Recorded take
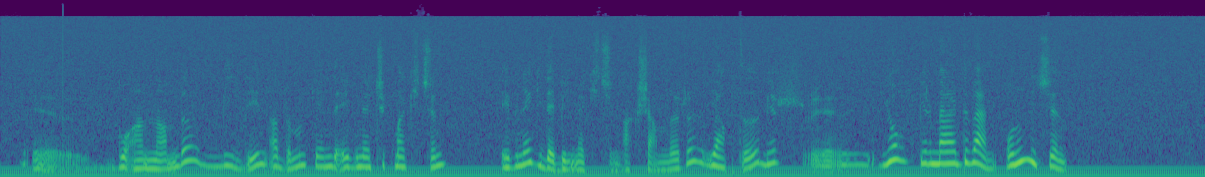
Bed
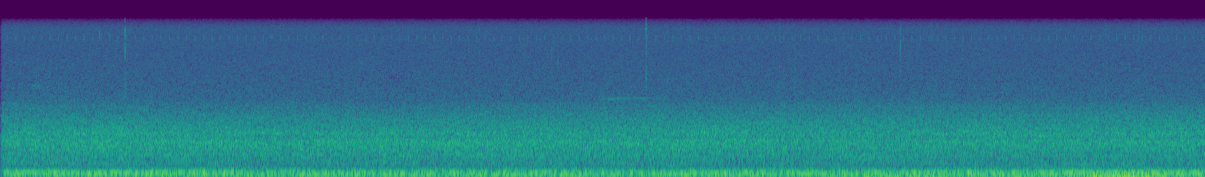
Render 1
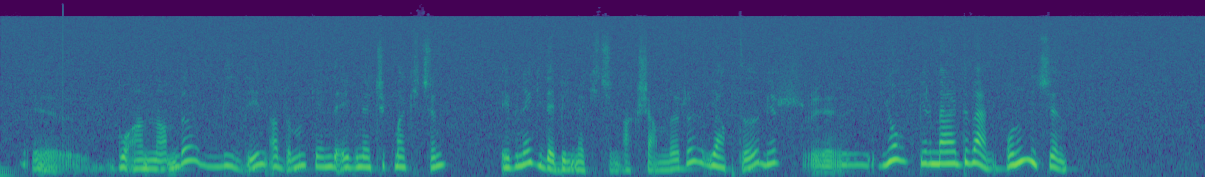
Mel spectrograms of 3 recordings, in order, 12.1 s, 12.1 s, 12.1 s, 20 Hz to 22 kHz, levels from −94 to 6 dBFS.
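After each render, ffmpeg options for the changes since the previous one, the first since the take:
-af "bandreject=f=50:t=h:w=4,bandreject=f=100:t=h:w=4,bandreject=f=150:t=h:w=4"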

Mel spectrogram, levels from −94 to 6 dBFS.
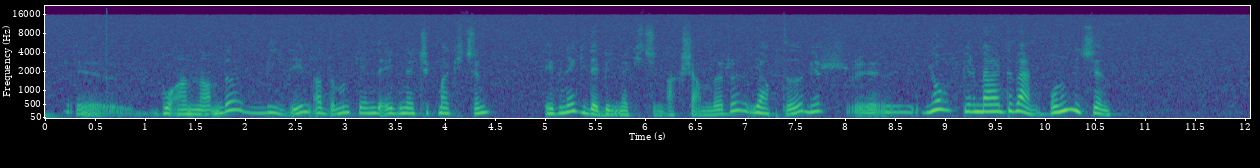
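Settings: -af "afftdn=nr=7:nf=-41"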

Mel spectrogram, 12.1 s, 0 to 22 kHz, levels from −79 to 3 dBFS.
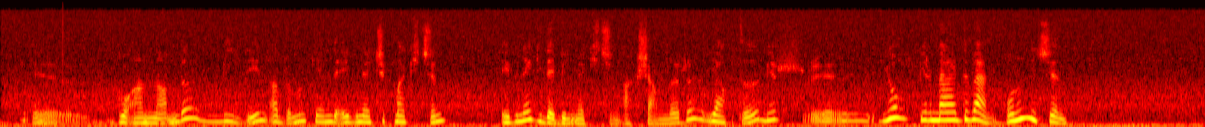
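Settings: -filter_complex "[1:a]volume=-17dB[a];[0:a][a]amix=inputs=2:normalize=0"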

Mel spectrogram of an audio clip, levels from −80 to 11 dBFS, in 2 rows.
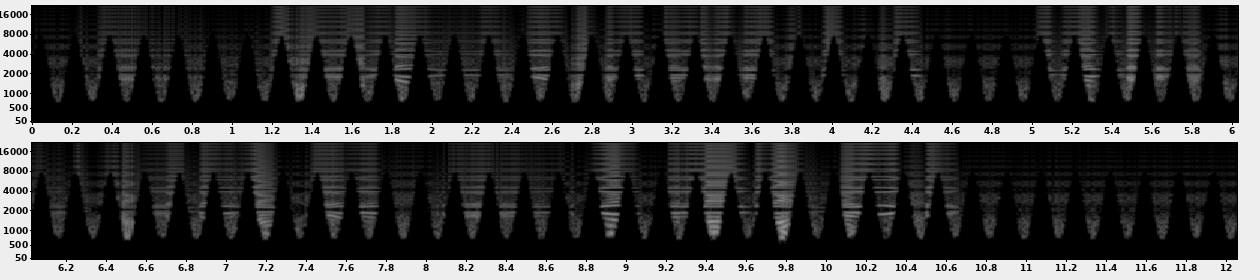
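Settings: -af "acrusher=samples=21:mix=1:aa=0.000001,afftfilt=real='re*gte(b*sr/1024,760*pow(7900/760,0.5+0.5*sin(2*PI*5.8*pts/sr)))':imag='im*gte(b*sr/1024,760*pow(7900/760,0.5+0.5*sin(2*PI*5.8*pts/sr)))':win_size=1024:overlap=0.75"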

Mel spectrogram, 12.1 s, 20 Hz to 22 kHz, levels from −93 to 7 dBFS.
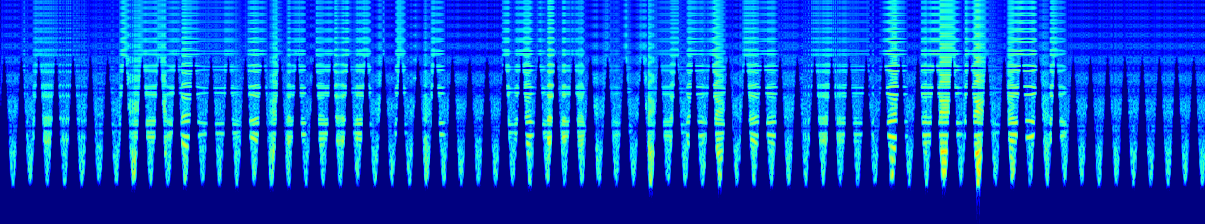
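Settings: -af "volume=3dB"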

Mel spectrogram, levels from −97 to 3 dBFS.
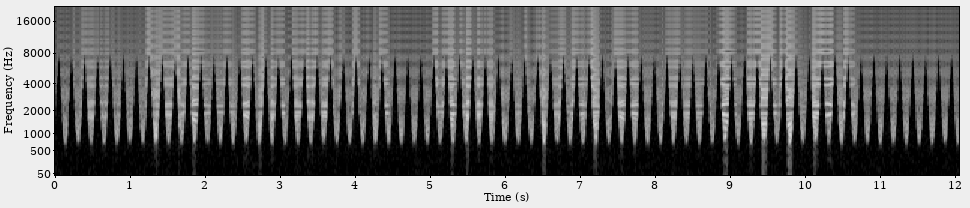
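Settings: -af "acontrast=25,alimiter=level_in=11dB:limit=-1dB:release=50:level=0:latency=1"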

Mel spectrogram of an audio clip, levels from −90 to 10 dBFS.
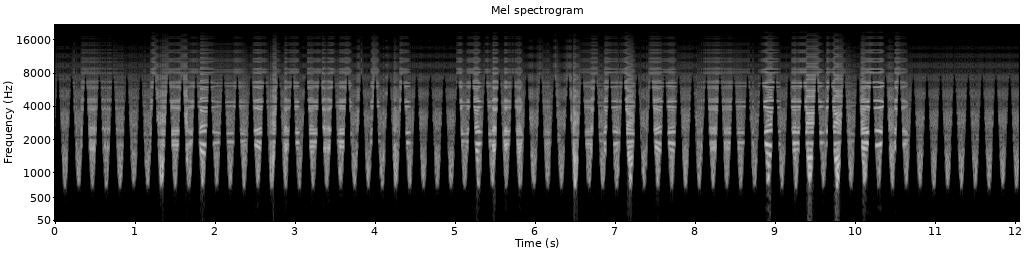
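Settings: -af "lowpass=4.2k"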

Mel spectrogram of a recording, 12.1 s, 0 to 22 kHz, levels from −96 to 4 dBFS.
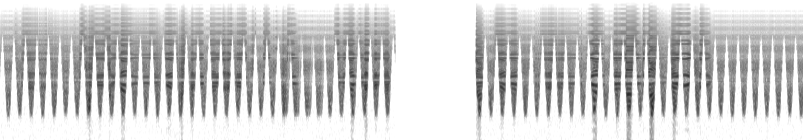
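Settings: -filter_complex "[0:a]asettb=1/sr,asplit=3[a][b][c];[a]atrim=end=4.204[d];[b]atrim=start=4.2:end=4.86,asetpts=PTS-STARTPTS,afade=t=in:d=0.004:c=qsin,afade=t=out:st=0.656:d=0.004:c=qsin,asplit=2[e][f];[f]adelay=32,volume=-11.5dB[g];[e][g]amix=inputs=2:normalize=0,atrim=end_sample=29106[h];[c]atrim=start=4.856[i];[d][h]acrossfade=d=0.004:c1=hsin:c2=qsin[j];[j][i]acrossfade=d=0.004:c1=qsin:c2=hsin,asplit=3[k][l][m];[k]atrim=end=5.93,asetpts=PTS-STARTPTS,afade=t=out:st=5.926:d=0.004:c=hsin[n];[l]atrim=start=5.93:end=7.14,asetpts=PTS-STARTPTS,volume=0[o];[m]atrim=start=7.14,asetpts=PTS-STARTPTS,afade=t=in:d=0.004:c=hsin[p];[n][o][p]concat=n=3:v=0:a=1"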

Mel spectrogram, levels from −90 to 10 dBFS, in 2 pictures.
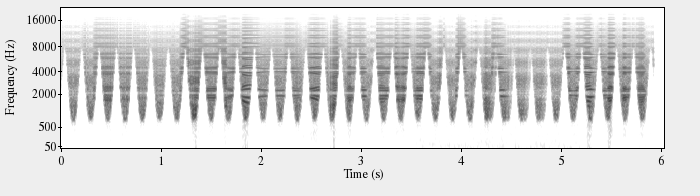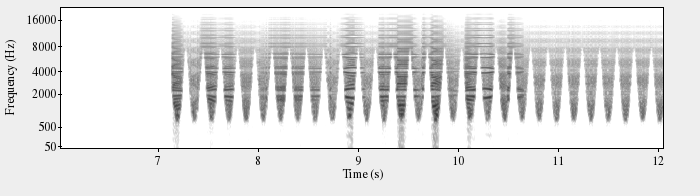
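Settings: -filter_complex "[0:a]asettb=1/sr,asplit=3[a][b][c];[a]atrim=end=3.554[d];[b]atrim=start=3.55:end=5.19,asetpts=PTS-STARTPTS,afade=t=in:d=0.004:c=qsin,afade=t=out:st=1.636:d=0.004:c=qsin,lowshelf=f=160:g=8.5[e];[c]atrim=start=5.186[f];[d][e]acrossfade=d=0.004:c1=hsin:c2=qsin[g];[g][f]acrossfade=d=0.004:c1=qsin:c2=hsin"

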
